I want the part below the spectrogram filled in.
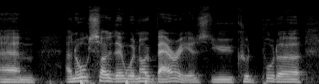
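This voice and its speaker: The man talks at a moderate pace with a fairly low pitch. He has an Australian accent. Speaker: winemaker. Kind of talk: casual chat. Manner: uses many filler 'um's.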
